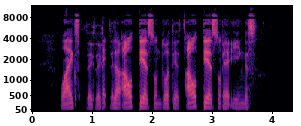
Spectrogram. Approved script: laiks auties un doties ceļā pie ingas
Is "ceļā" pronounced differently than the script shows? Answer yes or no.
yes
